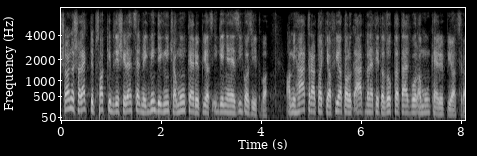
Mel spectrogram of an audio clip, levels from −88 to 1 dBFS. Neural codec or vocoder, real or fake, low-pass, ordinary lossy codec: vocoder, 44.1 kHz, 128 mel bands every 512 samples, BigVGAN v2; fake; 7.2 kHz; Opus, 16 kbps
